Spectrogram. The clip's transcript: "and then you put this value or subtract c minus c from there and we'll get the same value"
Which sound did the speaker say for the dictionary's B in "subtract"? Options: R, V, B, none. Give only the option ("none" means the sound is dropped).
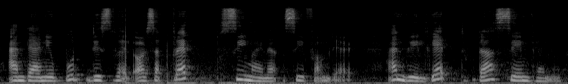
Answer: none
